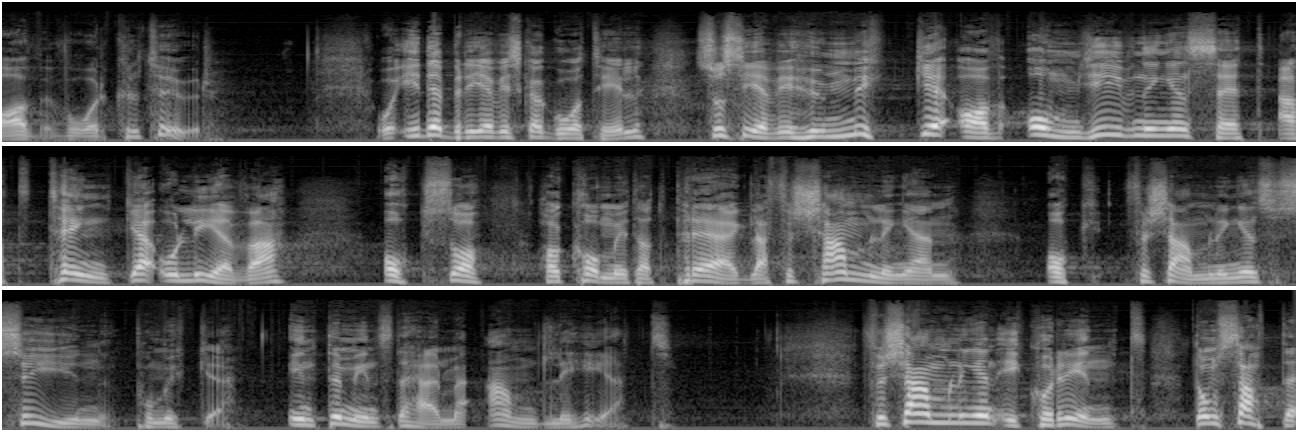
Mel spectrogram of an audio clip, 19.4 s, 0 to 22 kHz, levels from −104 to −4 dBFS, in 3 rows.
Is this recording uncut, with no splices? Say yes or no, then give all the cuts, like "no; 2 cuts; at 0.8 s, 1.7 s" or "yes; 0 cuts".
yes; 0 cuts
